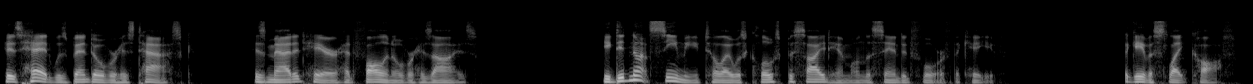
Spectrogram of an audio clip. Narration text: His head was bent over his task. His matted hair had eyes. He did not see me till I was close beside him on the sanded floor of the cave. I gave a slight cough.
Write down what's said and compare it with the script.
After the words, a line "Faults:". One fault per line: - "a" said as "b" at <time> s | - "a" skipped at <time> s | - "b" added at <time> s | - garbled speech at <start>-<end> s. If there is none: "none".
His head was bent over his task. His matted hair had fallen over his eyes. He did not see me till I was close beside him on the sanded floor of the cave. I gave a slight cough.
Faults:
- "fallen over his" added at 3.5 s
